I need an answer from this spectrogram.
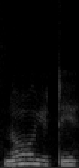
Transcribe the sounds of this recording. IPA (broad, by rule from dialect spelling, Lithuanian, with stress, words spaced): ˈnʊ ɪ ˈtʲiː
